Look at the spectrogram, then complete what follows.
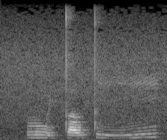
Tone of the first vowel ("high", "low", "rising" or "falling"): low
